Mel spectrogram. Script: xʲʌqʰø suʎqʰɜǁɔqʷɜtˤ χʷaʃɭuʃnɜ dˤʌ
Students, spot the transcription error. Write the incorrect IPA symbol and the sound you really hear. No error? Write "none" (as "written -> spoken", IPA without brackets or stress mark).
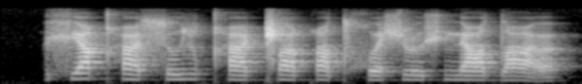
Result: ø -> œ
